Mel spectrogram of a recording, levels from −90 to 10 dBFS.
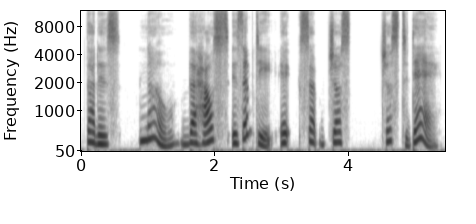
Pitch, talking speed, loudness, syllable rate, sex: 230 Hz, 110 wpm, -18 LUFS, 3.4 syllables/s, female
